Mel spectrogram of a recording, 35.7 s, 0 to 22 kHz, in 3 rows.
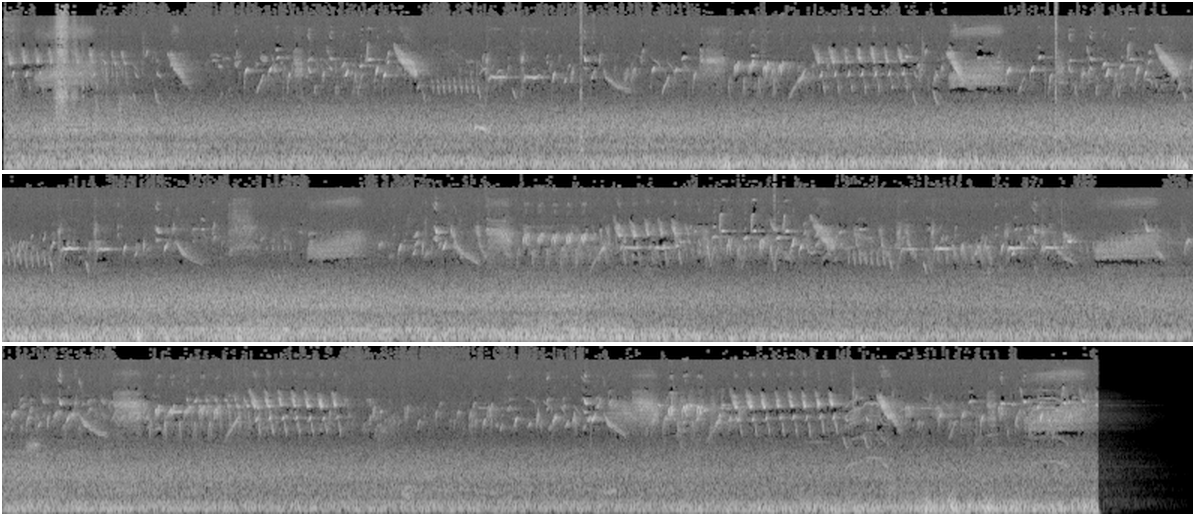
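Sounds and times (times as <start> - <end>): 
goldfinch singing: 0.0 - 34.8.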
